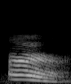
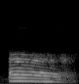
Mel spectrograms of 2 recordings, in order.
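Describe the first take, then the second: First: The sound is tight and pressed, like a consonant. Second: The sound is open, with space at the back. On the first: The speaker calls it wrong. "press too forcefully against these back teeth... treating this vowel like a consonant" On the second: The speaker calls it right. "open that space up... a lot more space here for the tongue"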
